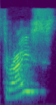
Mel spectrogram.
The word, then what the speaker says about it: Thric3: you to visit Thrice once twice Thrice that's how you say it and um and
